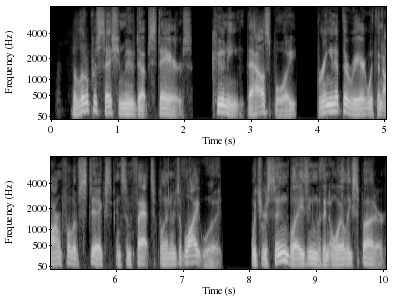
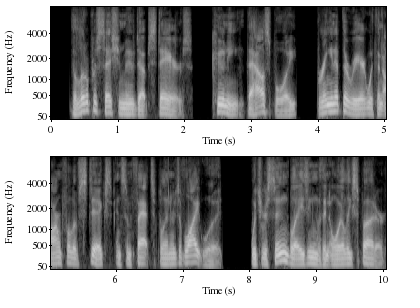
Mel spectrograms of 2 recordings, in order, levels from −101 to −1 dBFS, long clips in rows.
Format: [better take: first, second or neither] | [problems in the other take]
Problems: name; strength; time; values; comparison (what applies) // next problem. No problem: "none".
second | noise reduction (neural mask model Resemble Enhance denoiser)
